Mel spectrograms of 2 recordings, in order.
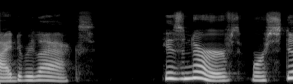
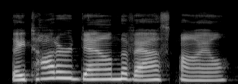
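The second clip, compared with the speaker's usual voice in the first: plain reading voice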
